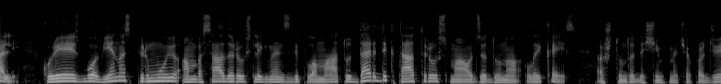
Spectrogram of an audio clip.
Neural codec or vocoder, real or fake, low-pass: none; real; 10.8 kHz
